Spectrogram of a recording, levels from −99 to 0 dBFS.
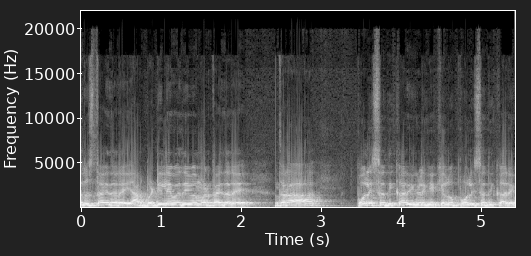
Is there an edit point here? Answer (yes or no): yes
